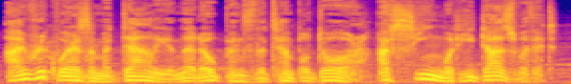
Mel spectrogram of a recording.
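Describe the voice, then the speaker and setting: An actor playing an older, injured male scholar in a video game, weary and sarcastic, talking in a measured way. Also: deep voice, animated, a bit bright. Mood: earnest. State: injured, exhausted. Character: older male scholar, wounded captive, wry. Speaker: game character.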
